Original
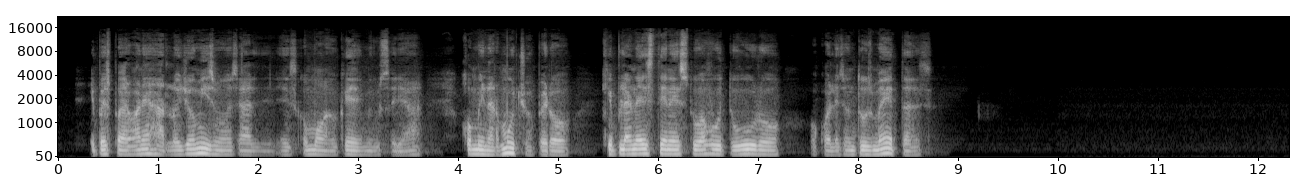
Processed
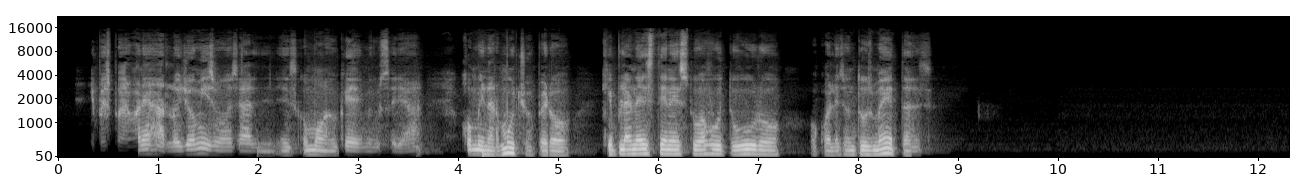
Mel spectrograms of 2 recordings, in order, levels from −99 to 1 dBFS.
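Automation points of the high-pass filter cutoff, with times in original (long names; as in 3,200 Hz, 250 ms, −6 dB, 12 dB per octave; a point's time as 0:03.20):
high-pass filter 24 dB per octave
1,300 Hz
from 0:00.80 380 Hz
from 0:01.99 160 Hz
from 0:02.80 380 Hz
from 0:03.58 190 Hz
from 0:04.24 55 Hz
from 0:08.53 200 Hz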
